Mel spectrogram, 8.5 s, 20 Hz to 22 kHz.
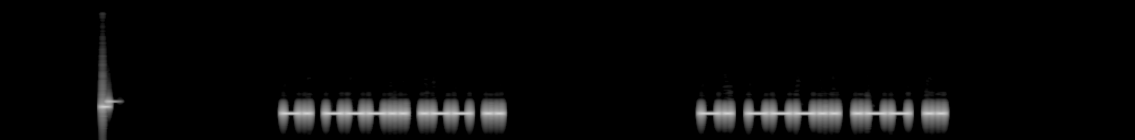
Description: Morse code, heard as a keyed tone, about 29 wpm, 700 Hz. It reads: N8WI N8WI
